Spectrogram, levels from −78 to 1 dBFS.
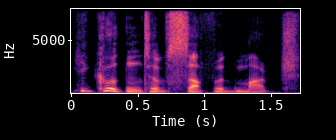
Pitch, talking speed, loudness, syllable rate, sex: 125 Hz, 175 wpm, -19 LUFS, 5.0 syllables/s, male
